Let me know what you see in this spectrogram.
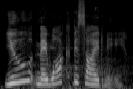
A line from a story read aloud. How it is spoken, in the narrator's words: Hushmakaka said in his most regal voice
